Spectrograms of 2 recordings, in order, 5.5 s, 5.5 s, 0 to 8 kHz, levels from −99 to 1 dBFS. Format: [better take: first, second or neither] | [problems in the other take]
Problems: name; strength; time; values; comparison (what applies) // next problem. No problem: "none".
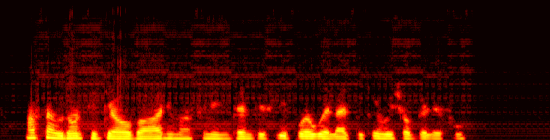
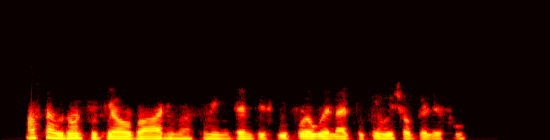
first | noise reduction (neural mask model Resemble Enhance denoiser)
